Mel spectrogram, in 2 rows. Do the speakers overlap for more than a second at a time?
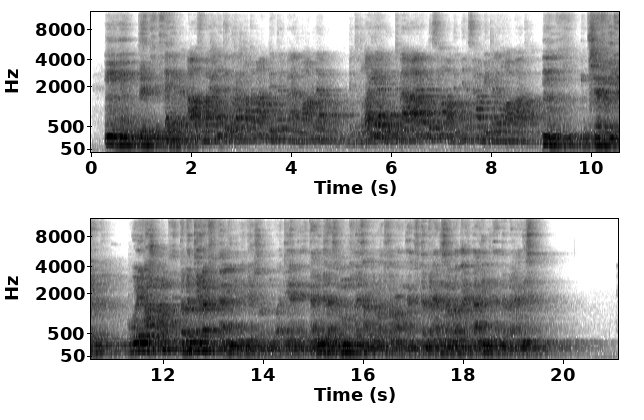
No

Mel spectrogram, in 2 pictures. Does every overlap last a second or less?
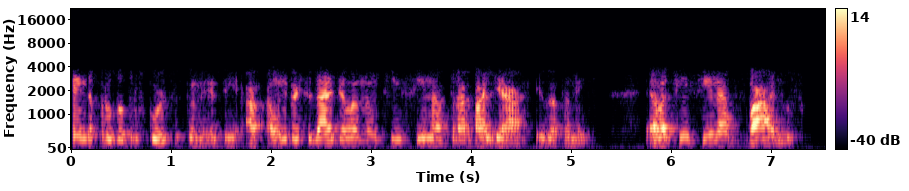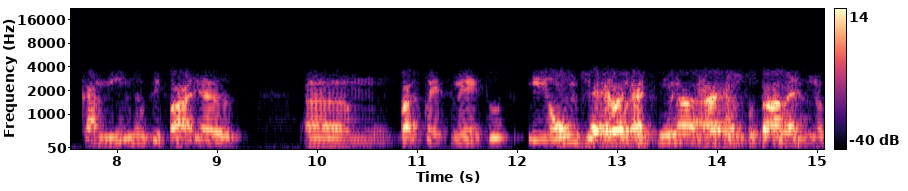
No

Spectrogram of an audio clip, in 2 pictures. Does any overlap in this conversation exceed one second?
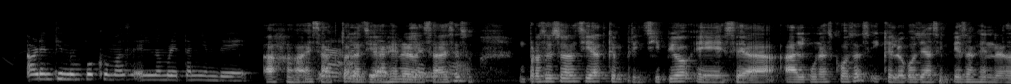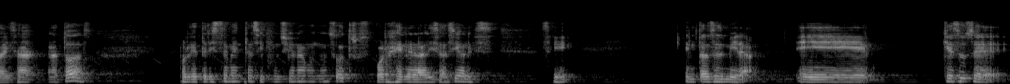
Yes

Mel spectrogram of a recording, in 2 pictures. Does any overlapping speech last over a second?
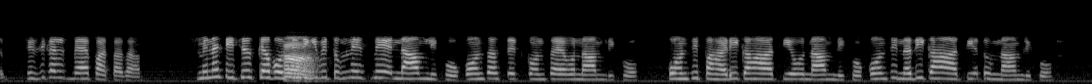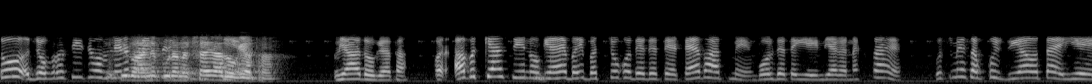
Yes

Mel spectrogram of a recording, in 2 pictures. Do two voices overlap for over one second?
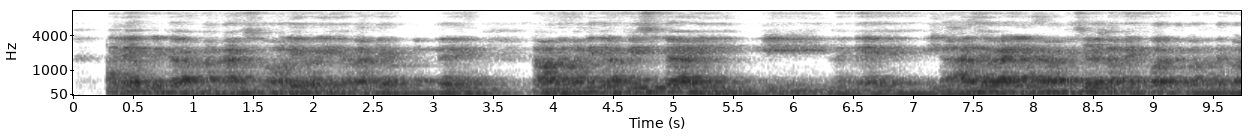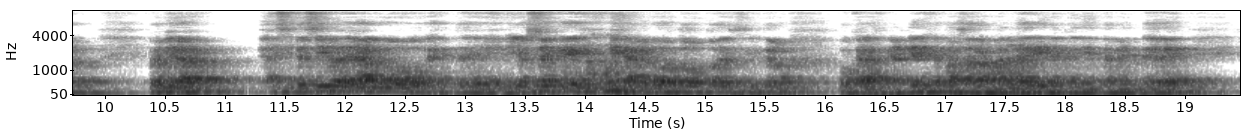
No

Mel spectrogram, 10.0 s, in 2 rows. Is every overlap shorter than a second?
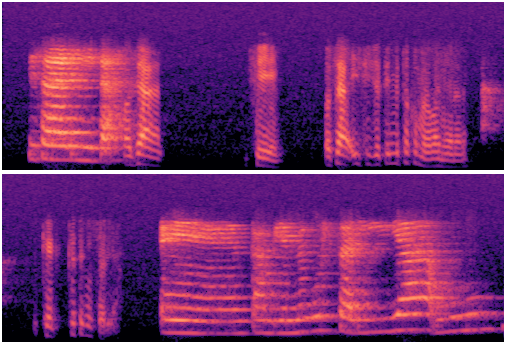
Yes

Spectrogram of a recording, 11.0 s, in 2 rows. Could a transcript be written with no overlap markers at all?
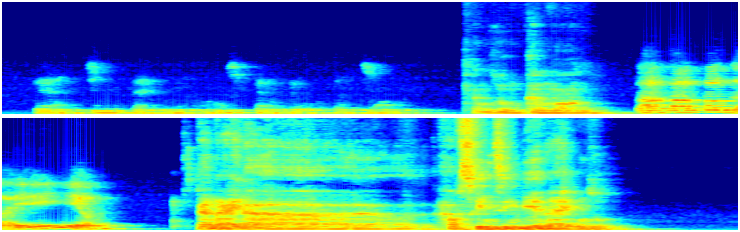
Yes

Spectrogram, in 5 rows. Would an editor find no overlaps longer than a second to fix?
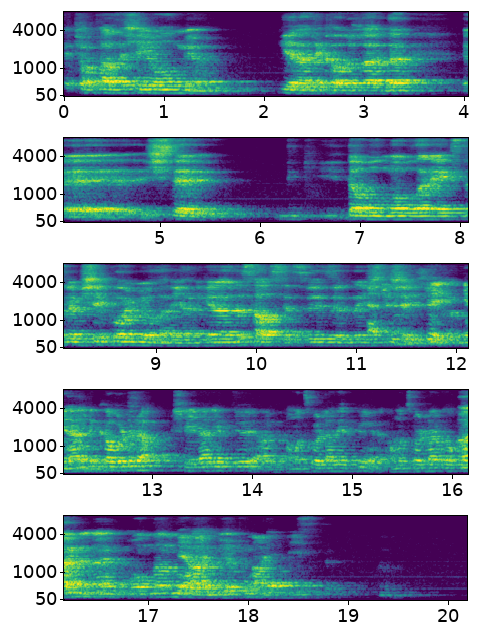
No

